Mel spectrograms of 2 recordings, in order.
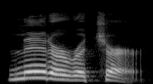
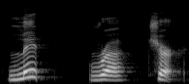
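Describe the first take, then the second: First: It has four syllables with a flapped t. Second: It has three syllables with a plain t. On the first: "with a flap T" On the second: "we don't have the flap T because we drop one syllable"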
